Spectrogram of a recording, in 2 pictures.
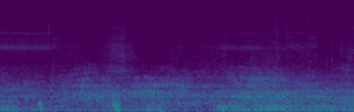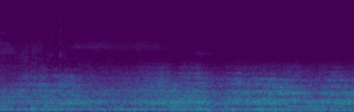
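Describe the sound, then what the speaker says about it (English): A low, continuous rumble of a helicopter passing overhead, steady and fairly loud throughout, with a faint mechanical drone and no speech. "Now we got a helicopter flying over."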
